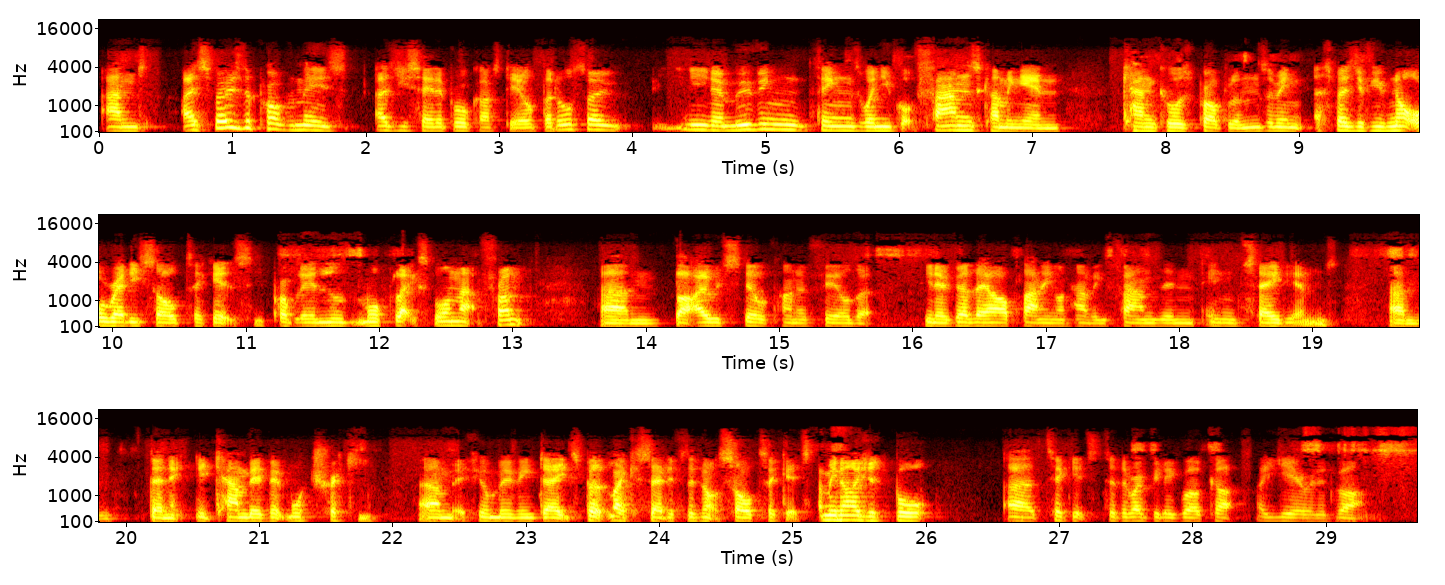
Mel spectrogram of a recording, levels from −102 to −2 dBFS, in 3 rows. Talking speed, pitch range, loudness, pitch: 220 wpm, 120-145 Hz, -18 LUFS, 130 Hz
